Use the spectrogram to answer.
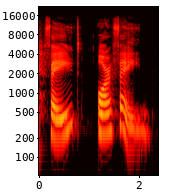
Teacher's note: Você encosta a língua no céu da boca e já interrompe o som.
